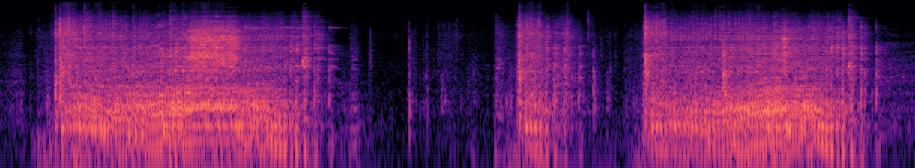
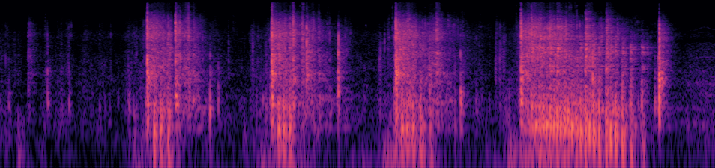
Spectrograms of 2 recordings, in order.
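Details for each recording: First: Chainsaw cold start after choke released, new fuel filter: bursts to high revs for a couple of seconds then sags and dies, twice; owner suspects new filter still filling with fuel. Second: Chainsaw cold start, first of the day, on full choke: several pulls, each a brief raspy burst as it catches and dies, the normal cue to move choke to the next position.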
